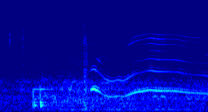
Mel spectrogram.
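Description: A cat meows in Ghostwire: Tokyo, a drawn-out rising and falling call following a couple of short clicks, moderately quiet over a low background hum.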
